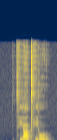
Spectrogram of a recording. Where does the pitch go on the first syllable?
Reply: high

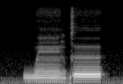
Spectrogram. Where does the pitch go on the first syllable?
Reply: low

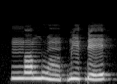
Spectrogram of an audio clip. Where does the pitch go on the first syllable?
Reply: high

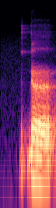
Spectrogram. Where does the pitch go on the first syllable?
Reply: low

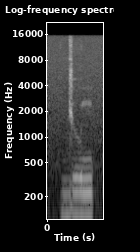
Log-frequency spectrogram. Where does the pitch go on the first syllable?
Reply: low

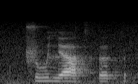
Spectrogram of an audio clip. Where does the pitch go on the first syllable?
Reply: high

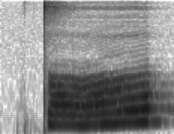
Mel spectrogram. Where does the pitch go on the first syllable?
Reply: rising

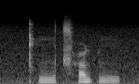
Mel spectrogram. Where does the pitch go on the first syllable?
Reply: low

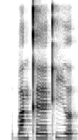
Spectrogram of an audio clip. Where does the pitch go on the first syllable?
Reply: low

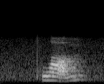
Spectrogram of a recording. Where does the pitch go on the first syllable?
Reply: low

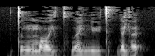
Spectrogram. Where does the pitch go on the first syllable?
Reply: rising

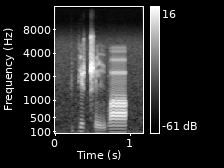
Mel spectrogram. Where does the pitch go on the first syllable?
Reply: high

